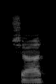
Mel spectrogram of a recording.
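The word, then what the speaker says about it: Schade: Um Kevin Shade. That's how you pronounce his name. Shade. Right. Shad. Shod. Okay. Shod.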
